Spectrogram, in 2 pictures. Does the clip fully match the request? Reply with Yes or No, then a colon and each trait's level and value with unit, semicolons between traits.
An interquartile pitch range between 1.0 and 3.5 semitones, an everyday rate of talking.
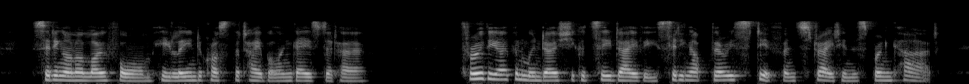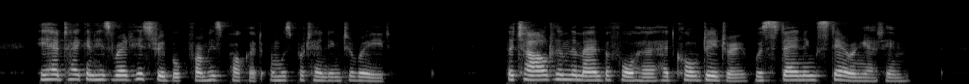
Yes: average, 2.8 semitones; average, 190 wpm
